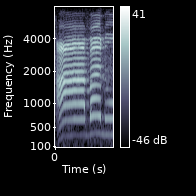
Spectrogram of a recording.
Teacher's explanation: آمنو، نو پہ وہ مدہ ہے، کیونکہ حروف مدہ کے بعد حمزہ دوسرے کلمے میں آ گیا ہے تو ادھر مد منفصل ہے، 4 الفی مد ہے، 4 حرکات کے برابر ہم نے اس کو کھینچ کر پڑھنا ہے۔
